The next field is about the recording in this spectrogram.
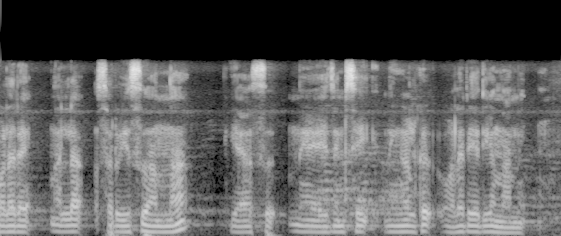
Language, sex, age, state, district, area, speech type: Malayalam, male, 30-45, Kerala, Idukki, rural, spontaneous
